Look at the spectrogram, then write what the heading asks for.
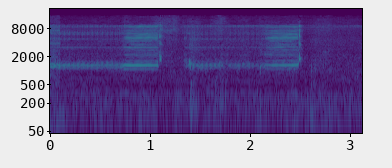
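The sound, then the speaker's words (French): Cicadas buzz in a loud, shrill electric drone, rising in two long pulsing swells with a brief dip between them, over a low rumbling background and no voices. “Les cigales, voilà. J'ai elles oublié. Font ce bruit-là?”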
